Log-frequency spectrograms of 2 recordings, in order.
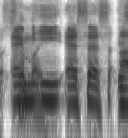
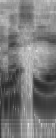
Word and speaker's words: Messi: So M E S S I. – Is it Messier? Is that how you pronounce it? Or Messi. – No, it's Messi.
